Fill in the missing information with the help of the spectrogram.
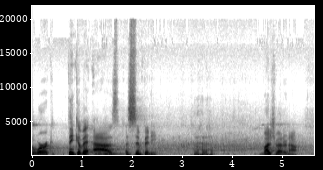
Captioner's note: chuckles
